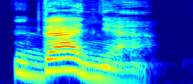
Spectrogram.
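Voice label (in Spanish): "daña", Spanish; mekanta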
